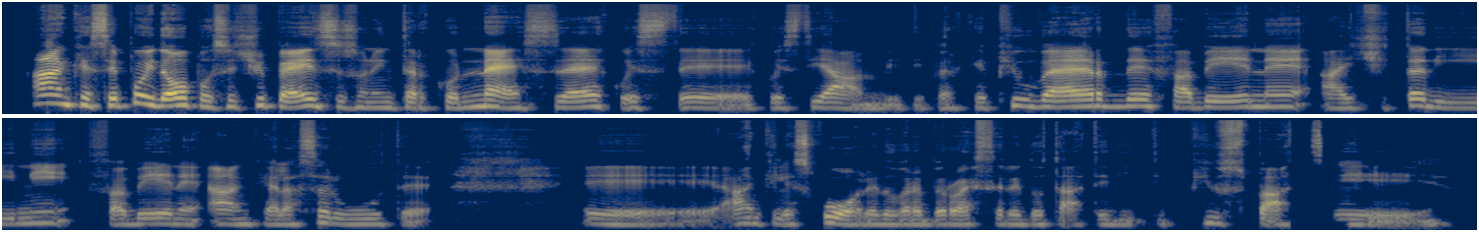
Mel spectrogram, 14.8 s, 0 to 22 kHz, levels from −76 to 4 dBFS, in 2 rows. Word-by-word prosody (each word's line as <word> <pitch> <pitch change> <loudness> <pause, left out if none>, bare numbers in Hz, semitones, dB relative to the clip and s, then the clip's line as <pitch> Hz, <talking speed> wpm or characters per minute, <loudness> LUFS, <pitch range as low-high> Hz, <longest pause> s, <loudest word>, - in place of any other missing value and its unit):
anche 280 -5 +8
se 225 +1 +6
poi 275 +3 +4
dopo, 215 -2 +6
se 190 +3 0
ci 225 +3 -4
pensi, 200 0 +6
sono 170 0 -7
interconnesse, 165 +1 +3
eh, 190 - -5
queste 165 -1 -4
questi 155 +2 -8
ambiti, 160 - -5
perché 150 +1 -15
più 210 +6 -9
verde 195 +2 +3
fa 170 -4 -3
bene 185 +2 -2
ai 150 0 -7
cittadini, 165 +1 -5
fa - - -8
bene 160 0 -5
anche 150 -2 -4
alla - - -6
salute 150 -3 -7 0.7
e - - -10
anche 165 -1 -8
le 145 - -10
scuole 145 -2 -1
dovrebbero 145 0 -6
essere 145 0 -5
dotate 145 0 -10
di 135 - -18
di 145 - -25
più 185 -2 -15
spazi, 150 0 -5
165 Hz, 145 wpm, -22 LUFS, 150-195 Hz, 0.7 s, anche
